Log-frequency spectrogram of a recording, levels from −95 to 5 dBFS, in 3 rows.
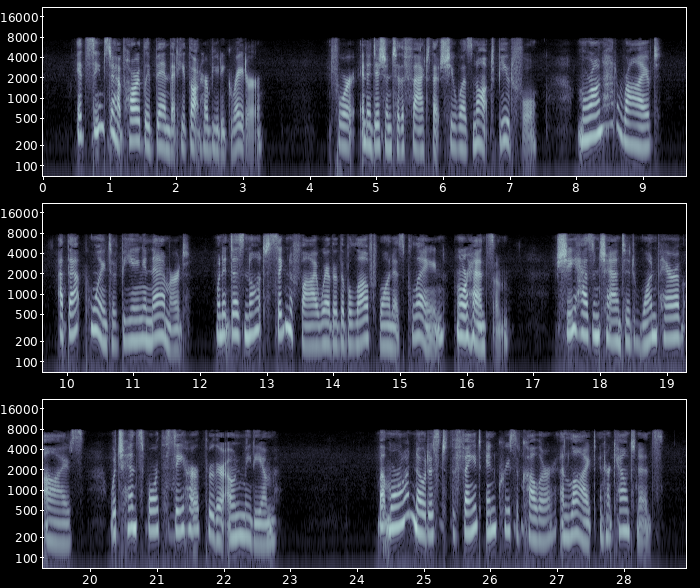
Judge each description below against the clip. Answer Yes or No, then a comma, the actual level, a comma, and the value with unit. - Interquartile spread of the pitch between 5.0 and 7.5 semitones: Yes, average, 5.3 semitones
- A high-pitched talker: Yes, high, 215 Hz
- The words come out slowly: No, average, 150 wpm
